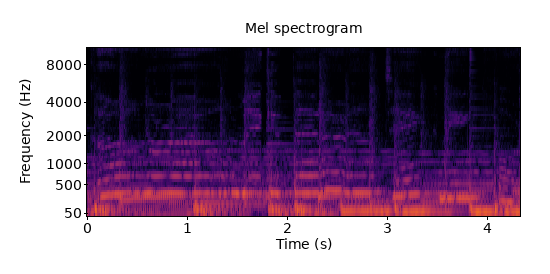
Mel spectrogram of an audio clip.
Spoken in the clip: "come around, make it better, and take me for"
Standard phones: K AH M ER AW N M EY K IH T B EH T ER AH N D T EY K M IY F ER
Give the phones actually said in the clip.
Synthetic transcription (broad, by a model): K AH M ER AW N M EY K IH T B EH T ER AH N T EY K M IY F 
